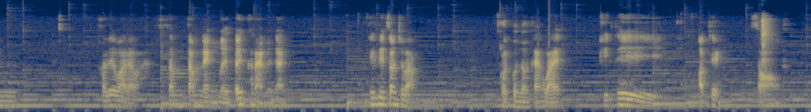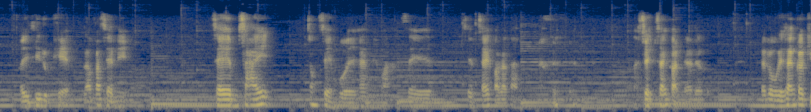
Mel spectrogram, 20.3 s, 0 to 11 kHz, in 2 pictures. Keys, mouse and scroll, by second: 4.4 click, 8.4 ctrl+click, 15.8 click, 19.2 click.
